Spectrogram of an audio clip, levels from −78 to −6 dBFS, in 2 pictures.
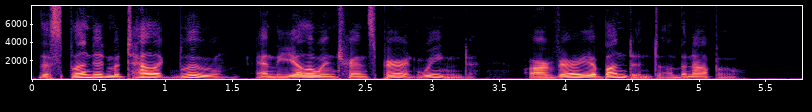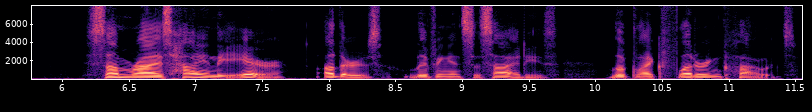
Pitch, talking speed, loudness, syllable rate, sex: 135 Hz, 155 wpm, -20 LUFS, 5.1 syllables/s, male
